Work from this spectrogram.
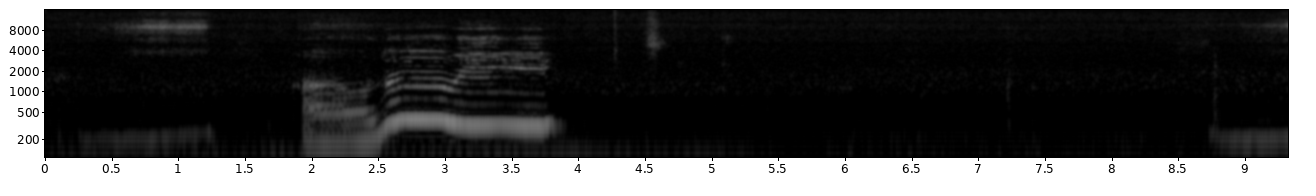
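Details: French Bulldog indoors, pestered by its owner while trying to sleep: one loud, drawn-out groaning whine that rises then levels off, bracketed by faint, low grumbles.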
